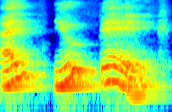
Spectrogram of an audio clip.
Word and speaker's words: IUPAC: अब इसका आयुपेक system पढ़े, आयुपेक, okay, आयुपेक, that is the pronunciation of आयुपेक system.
